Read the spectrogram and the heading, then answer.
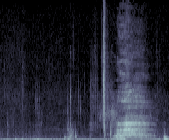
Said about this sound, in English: Oh, you can hear the gulp. Yeah, it feels warm going down. You can hear the gulp through the headphones. That feels warm going down.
